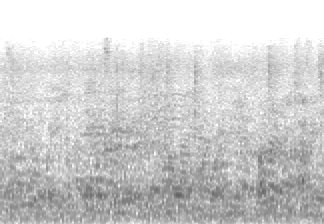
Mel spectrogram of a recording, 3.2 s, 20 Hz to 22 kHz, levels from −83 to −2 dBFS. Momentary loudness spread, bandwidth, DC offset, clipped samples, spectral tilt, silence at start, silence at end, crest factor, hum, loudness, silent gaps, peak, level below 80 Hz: 3 LU; 11.5 kHz; under 0.1%; under 0.1%; -3.5 dB/octave; 0 s; 0 s; 16 dB; none; -40 LUFS; none; -26 dBFS; -66 dBFS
